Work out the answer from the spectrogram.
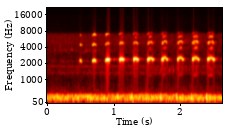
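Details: Wild male osprey at its nest at Loch Arkaig pinewoods, morning between 8 and 9 o'clock, excited at his mate's return: a quickening series of clear whistled chirps, about a dozen, growing louder, over a constant low rumble.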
